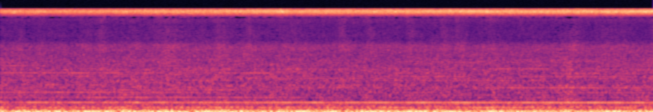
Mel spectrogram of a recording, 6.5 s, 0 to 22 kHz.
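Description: Interior running noise of a JR 115-series electric train cruising at steady speed: a low rumble from the wheels on the rails, with a steady hum held at one pitch.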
